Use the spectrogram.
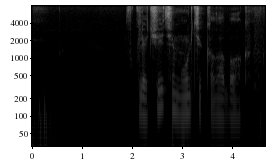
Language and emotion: Russian, sad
